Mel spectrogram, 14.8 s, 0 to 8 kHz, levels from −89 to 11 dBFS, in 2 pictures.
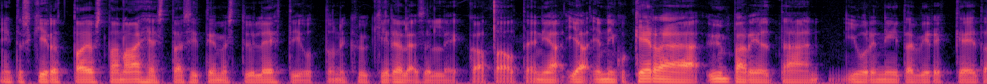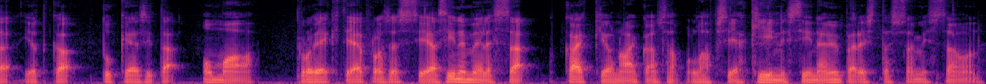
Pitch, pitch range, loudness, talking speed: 85 Hz, 80-90 Hz, -21 LUFS, 170 wpm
